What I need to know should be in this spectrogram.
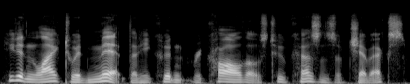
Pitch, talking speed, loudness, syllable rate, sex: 110 Hz, 205 wpm, -19 LUFS, 4.8 syllables/s, male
